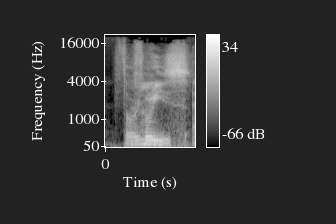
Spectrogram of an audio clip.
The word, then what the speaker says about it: Threes: Trees, das war jetzt sehr irisch ausgesprochen. Threes. Ein richtiges TH.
